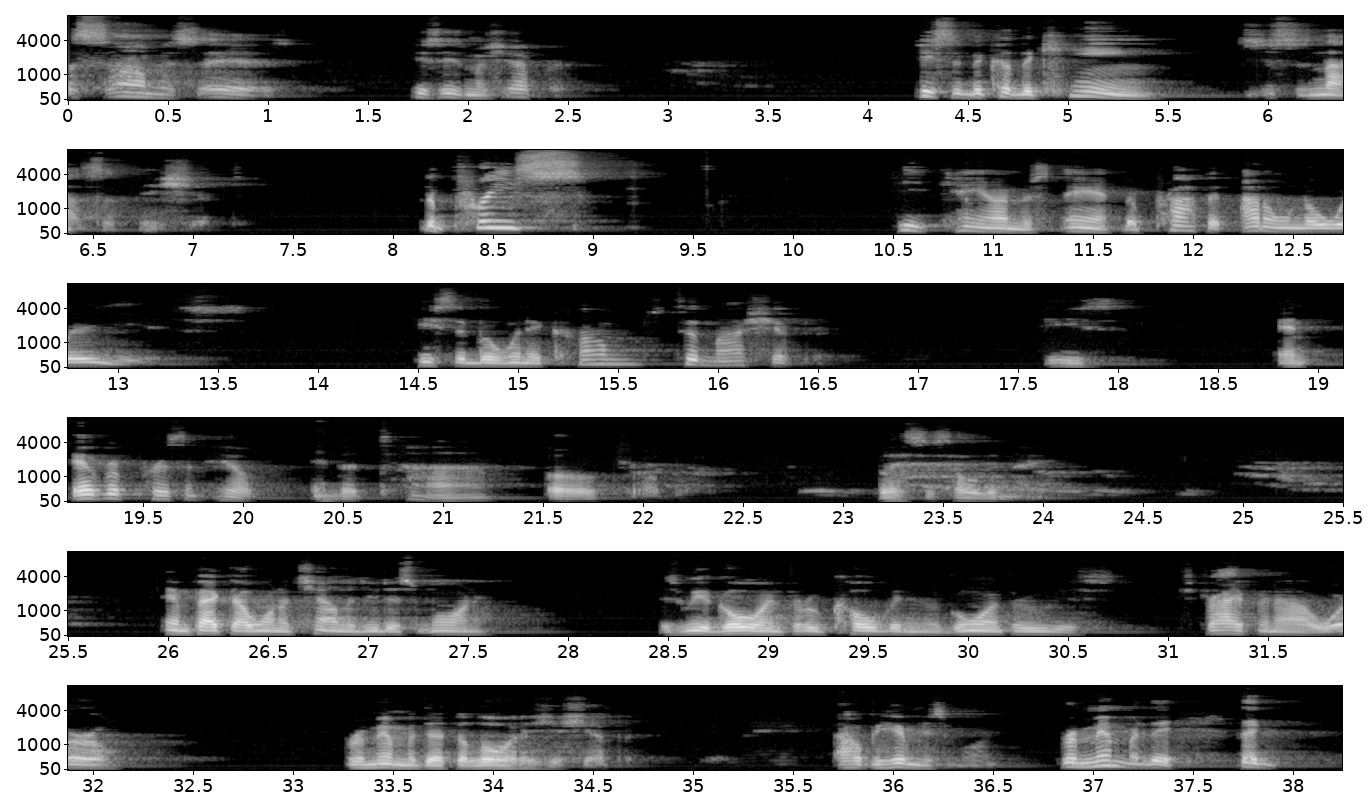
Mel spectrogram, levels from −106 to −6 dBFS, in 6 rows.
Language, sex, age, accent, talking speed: English, male, 50-69, American, 145 wpm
